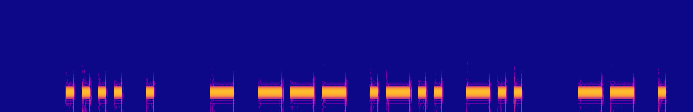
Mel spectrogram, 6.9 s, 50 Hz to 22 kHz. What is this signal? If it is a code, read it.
Morse code, heard as a keyed tone, about 15 wpm, 700 Hz. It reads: HE TOLD ME
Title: Sentences from Top 1300 Words 15wpm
